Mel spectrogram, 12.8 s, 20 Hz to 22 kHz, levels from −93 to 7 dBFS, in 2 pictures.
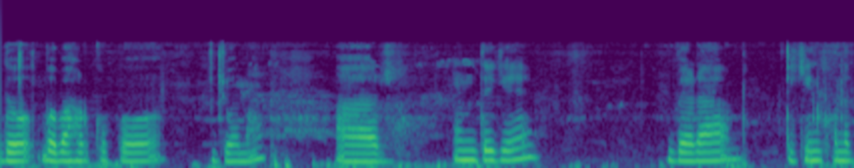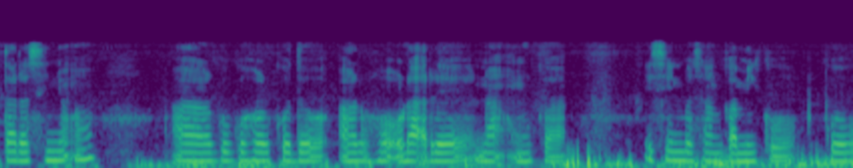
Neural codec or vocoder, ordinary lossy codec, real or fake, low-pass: none; none; real; none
